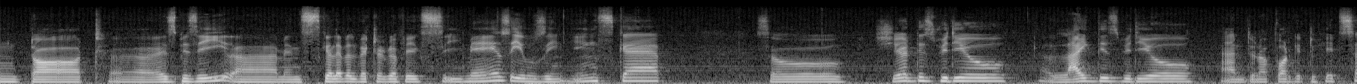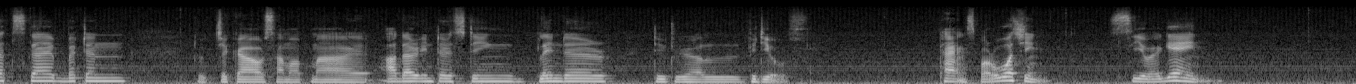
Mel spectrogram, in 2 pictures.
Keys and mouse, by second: 6.9-11.4 middle drag, 13.9-16.7 middle drag, 22.5-24.4 middle drag, 24.9-26.4 middle drag.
